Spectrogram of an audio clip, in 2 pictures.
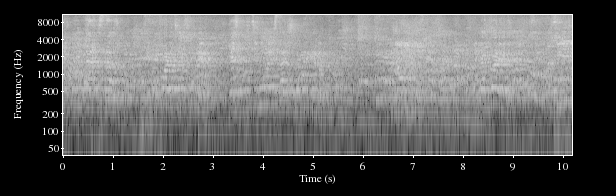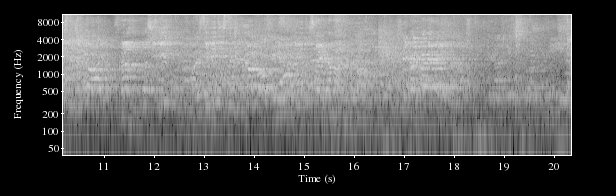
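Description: A man speaks to the children in a raised voice.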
